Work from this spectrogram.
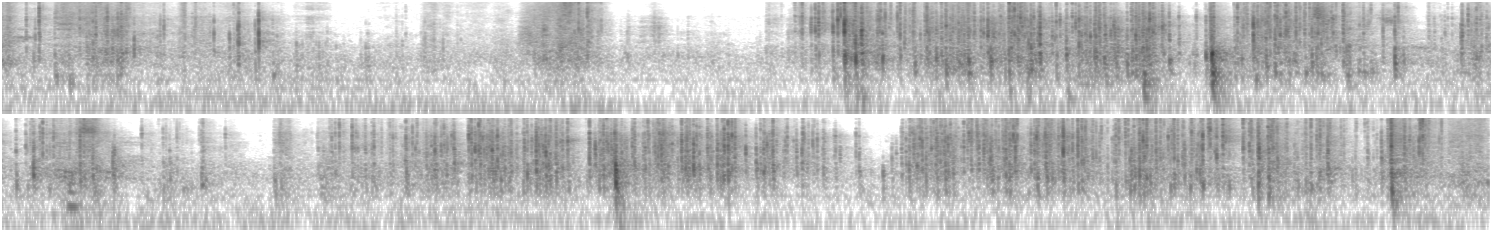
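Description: Fingertips press, rub and crinkle the ribbed paper of a hollow, round, pleated white paper lantern with purple stars and a black plastic top ring, held in both hands. Dense, bright crackling and crinkling comes in bursts, with a quieter stretch near the start and brief pauses between handlings, plus a few sharp snaps.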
